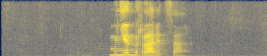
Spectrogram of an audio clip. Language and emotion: Russian, positive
